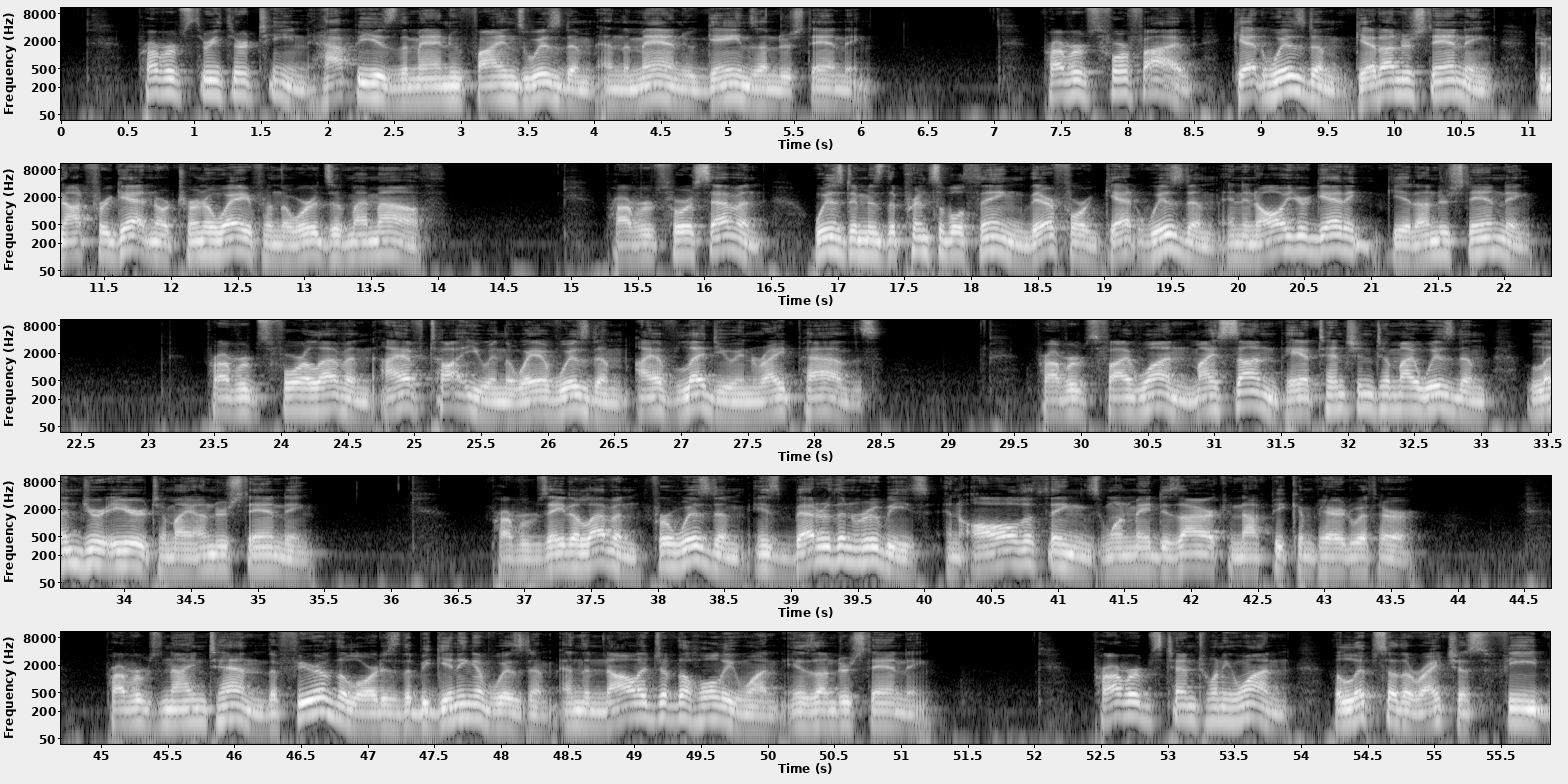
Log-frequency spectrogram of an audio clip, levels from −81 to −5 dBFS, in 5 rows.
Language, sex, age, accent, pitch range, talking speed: English, male, 40-59, American, 95-125 Hz, 140 wpm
